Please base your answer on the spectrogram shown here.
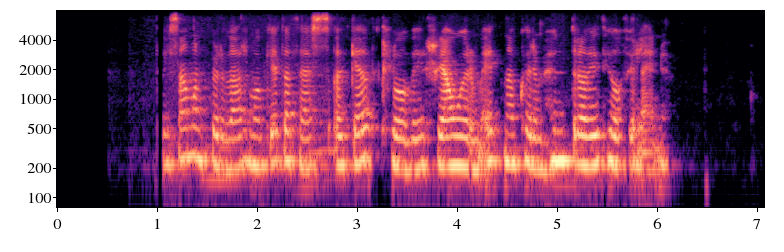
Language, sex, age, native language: Icelandic, female, 40-49, Icelandic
